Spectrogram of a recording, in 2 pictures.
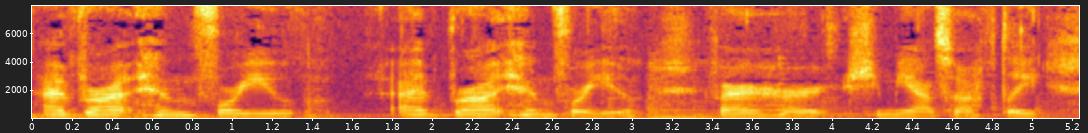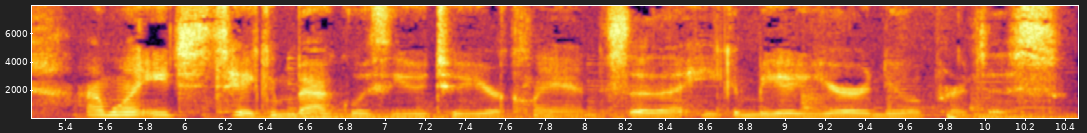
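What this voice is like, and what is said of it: Tired voice, some stuttering. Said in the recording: “Sorry if I stuttered a lot. My voice is tired.”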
